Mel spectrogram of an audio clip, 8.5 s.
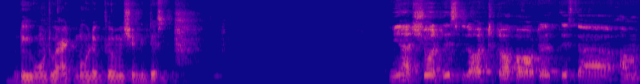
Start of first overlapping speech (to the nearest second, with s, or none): none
